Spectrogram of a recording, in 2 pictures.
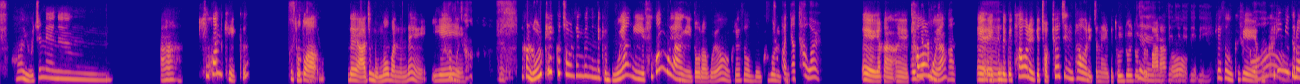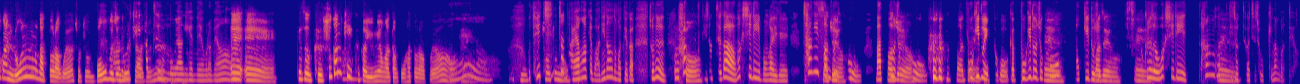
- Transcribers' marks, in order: other background noise; laughing while speaking: "뭐죠?"; distorted speech; laugh
- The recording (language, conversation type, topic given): Korean, unstructured, 가장 기억에 남는 디저트 경험은 무엇인가요?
